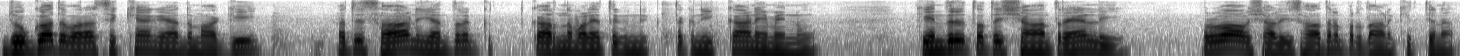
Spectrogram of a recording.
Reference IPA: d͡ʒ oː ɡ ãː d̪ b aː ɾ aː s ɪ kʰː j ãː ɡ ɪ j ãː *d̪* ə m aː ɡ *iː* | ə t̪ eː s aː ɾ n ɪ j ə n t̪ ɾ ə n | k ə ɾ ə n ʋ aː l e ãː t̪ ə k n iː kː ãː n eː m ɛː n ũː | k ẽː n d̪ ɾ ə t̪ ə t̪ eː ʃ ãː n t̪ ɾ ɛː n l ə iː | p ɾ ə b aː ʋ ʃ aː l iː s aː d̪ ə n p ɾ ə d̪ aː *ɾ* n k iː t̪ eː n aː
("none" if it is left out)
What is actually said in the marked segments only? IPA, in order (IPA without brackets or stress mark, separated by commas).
d̪, iː, none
